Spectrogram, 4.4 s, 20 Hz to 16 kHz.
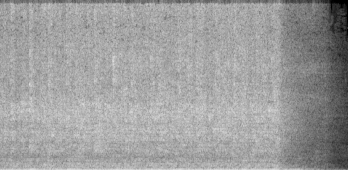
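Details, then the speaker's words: Ford highboy truck's 428 V8 after new main and rod bearings, first start with no muffler: fires quickly and settles into a loud, even unmuffled idle, no knocks or ticks, oil pressure up to about 80; normal idle. "80 all right this thing doesn't have a muffler on it and man is it loud wow that kind of reminds me of how much that muffler I had on there is actually doing something"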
